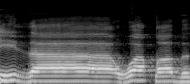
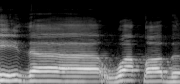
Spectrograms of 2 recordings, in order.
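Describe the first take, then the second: The two takes are said the same way.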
